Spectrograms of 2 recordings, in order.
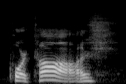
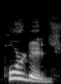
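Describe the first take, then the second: First: It is said the way Canadians say it. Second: It is said the way Americans say it. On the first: "the Canadians say it's portage" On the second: "the Americans or the Okies like me just say portage"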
